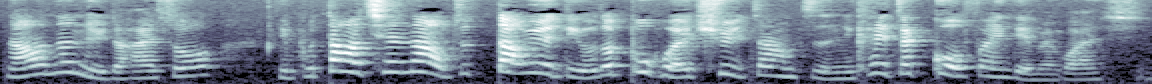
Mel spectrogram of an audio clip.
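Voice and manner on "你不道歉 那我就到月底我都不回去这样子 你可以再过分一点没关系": mock angry wife. Wife's angry texted threat retold.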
